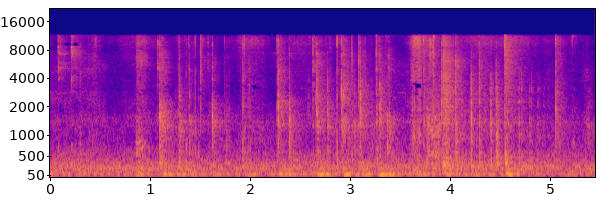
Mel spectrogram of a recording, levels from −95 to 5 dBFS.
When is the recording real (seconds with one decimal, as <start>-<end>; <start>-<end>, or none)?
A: 0.0-0.8; 1.9-5.5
